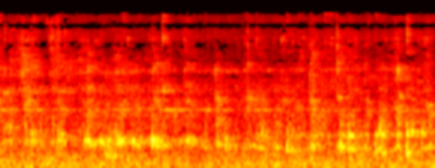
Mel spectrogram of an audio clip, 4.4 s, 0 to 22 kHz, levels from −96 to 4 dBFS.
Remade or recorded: remade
